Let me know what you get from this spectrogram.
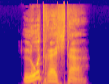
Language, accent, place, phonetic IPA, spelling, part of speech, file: German, Germany, Berlin, [ˈloːtˌʁɛçtɐ], lotrechter, adjective, De-lotrechter.ogg
- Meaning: 1. comparative degree of lotrecht 2. inflection of lotrecht: strong/mixed nominative masculine singular 3. inflection of lotrecht: strong genitive/dative feminine singular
